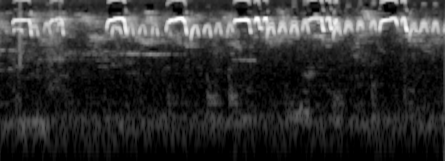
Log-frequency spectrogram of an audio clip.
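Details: Young hen chicks under care peep loudly: arched, whistled notes that rise and fall, some in quick wavering runs, others spaced about half a second apart.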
